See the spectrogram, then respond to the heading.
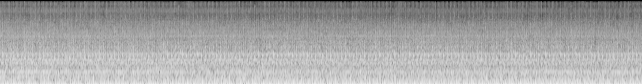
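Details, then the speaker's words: Land Rover Freelander diesel after fuel filter and oil changes: it cranks, fires promptly and settles into a steady, even idle with no knocks or misses. Normal start and idle. "So, let's try doing the cranking. It should fire up pretty much straight away."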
